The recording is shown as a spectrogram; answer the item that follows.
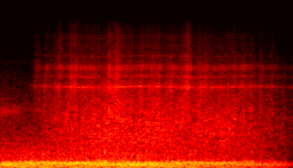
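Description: Sound effect for an intro logo: a loud, steady, deep rumble with a thin, shimmering high ringing layered on from about half a second in. It all fades out near the end.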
